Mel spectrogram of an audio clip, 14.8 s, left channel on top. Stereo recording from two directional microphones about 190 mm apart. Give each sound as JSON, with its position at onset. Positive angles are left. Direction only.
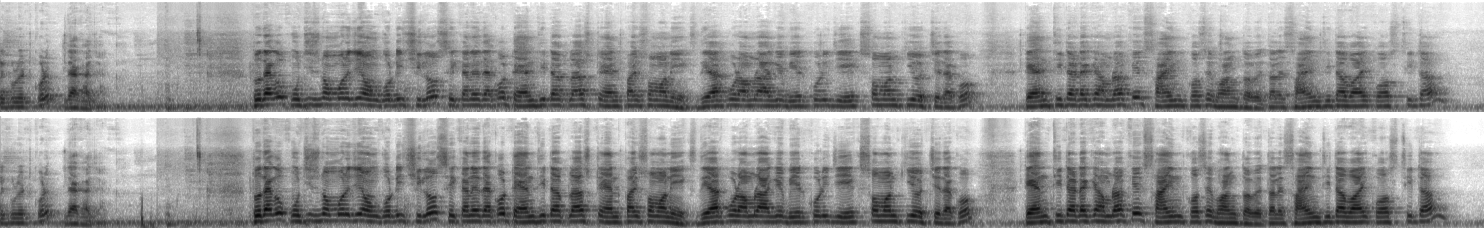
{"t": 0.1, "sound": "speech", "side_deg": -30}
{"t": 2.5, "sound": "speech", "side_deg": -35}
